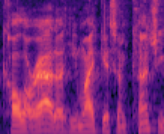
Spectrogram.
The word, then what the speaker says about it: Colorado: In similar fashion, the vast majority of people I think pronounce this properly Colorado, but you do get a decent number of country folk out there saying Colorado, but I think the pronunciation closer to Spanish is the correct one here.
